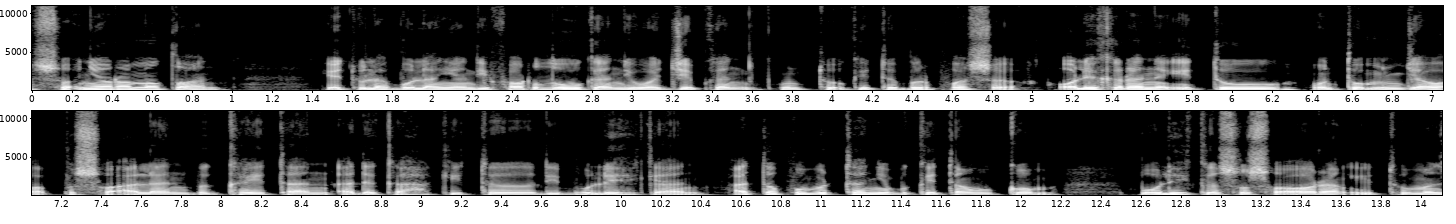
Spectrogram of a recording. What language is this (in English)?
Malay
